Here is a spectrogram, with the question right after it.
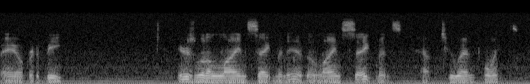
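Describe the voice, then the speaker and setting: A man speaks with a fairly low pitch and monotone, flat intonation. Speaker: teacher. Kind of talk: recorded lecture.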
